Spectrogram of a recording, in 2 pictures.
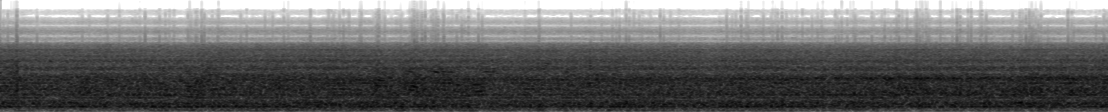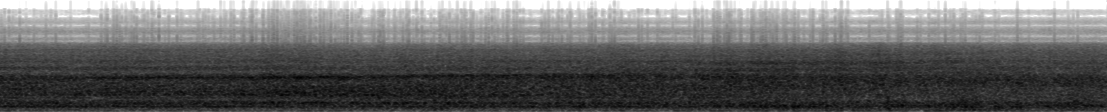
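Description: Freight train of tank cars rolling past, a steady loud roar of steel wheels on rail, with a faint high whine through the middle that rises slightly.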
